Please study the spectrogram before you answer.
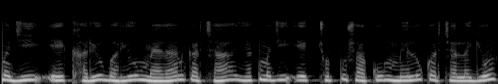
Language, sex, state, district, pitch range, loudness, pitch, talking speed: Hindi, male, Uttarakhand, Tehri Garhwal, 175-200 Hz, -22 LUFS, 185 Hz, 240 wpm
